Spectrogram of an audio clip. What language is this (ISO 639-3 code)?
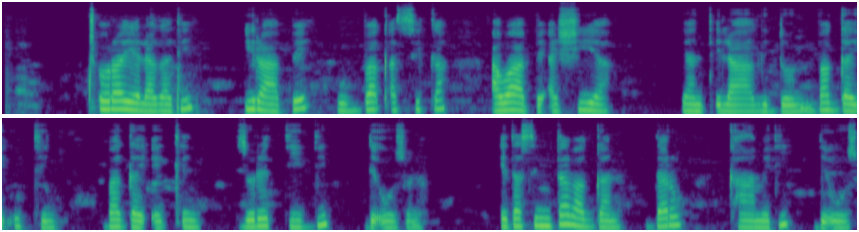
wal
